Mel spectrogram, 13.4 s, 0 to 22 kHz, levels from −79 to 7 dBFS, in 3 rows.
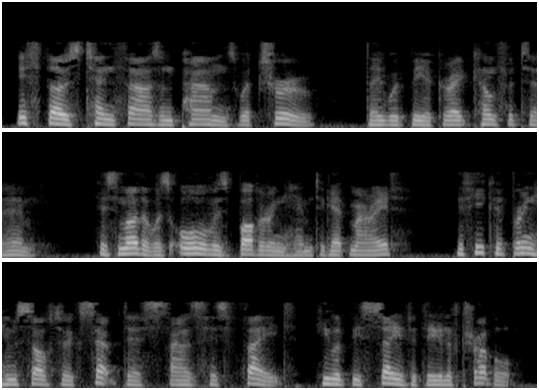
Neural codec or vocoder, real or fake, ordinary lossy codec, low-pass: codec, 16 kHz, 0.8 kbps, ZipCodec; fake; MP3, 24 kbps; 7.2 kHz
